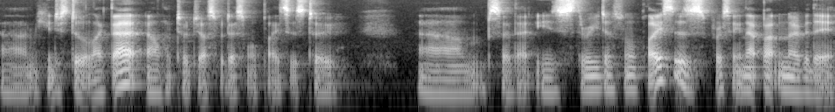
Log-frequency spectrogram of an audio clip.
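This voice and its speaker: A man's very deep, low voice with an Australian accent and vocal fry, at a moderate pace with ordinary pitch variation. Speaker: science teacher. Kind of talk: tutorial. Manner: hesitant, many fillers.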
